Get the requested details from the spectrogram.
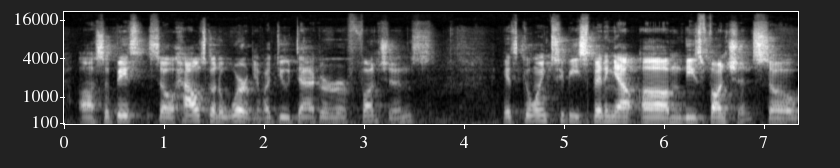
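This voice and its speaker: In a Brooklyn accent, a man speaks at a moderate pace in a fairly high voice with fairly even intonation. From New York City, Brooklyn. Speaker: hack night demo presenter. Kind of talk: live tech demo. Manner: casual, halting with fillers.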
